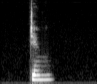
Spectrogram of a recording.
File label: "jing1", Chinese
